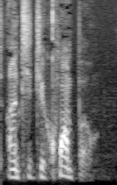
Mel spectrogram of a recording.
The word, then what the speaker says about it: Antetokounmpo: I've been led to say it's Antetokounmpo.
